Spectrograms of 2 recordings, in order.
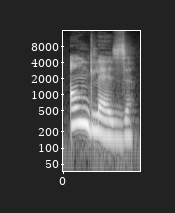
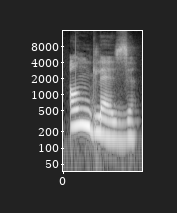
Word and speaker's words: anglaise: Anglais, anglais, anglaise, anglaise. So you can hear that the S is being pronounced as a Z.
